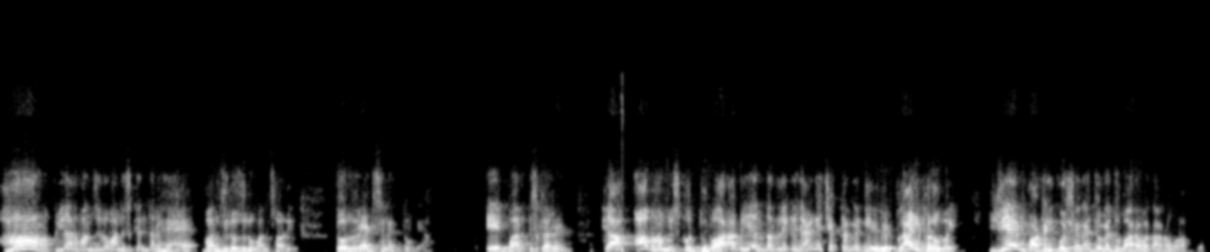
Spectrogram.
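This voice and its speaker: A man tutoring a live online class, asking questions and answering them himself, teasing students to reply quickly. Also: high voice, sing-song, a bit bright, dull audio.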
